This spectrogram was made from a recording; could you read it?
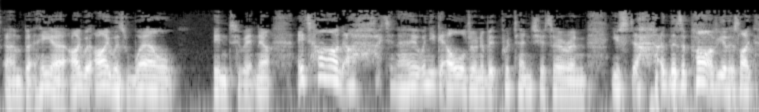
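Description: A man's voice: mid-range voice, sing-song, moderate pace, breathy edge. A man talking casually and informally about films as a podcast co-host, with a chatty, mildly sweary manner. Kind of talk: casual film discussion.

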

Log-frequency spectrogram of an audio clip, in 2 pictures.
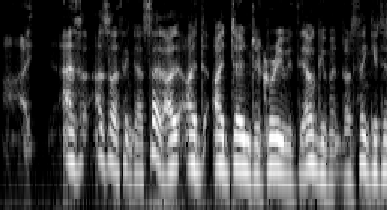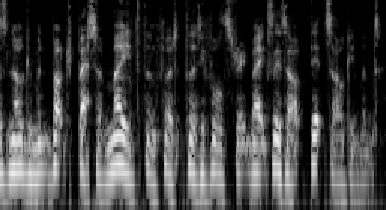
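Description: A man discusses films as a podcast host in a husky, mid-pitched voice. He speaks unscripted, stammering and restarting as he works through his points. His manner is wry and critical. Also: fast talker, a bit bright.

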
